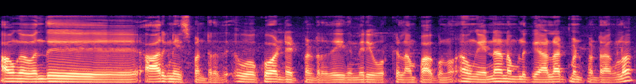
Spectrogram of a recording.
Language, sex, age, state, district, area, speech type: Tamil, male, 60+, Tamil Nadu, Sivaganga, urban, spontaneous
